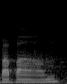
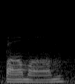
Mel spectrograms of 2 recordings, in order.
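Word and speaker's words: Bob-omb: I'm not going to pronounce it King Babam. Everyone I knew growing up has always called it Bomb-Om. And I've never heard anyone from Nintendo say Babam.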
